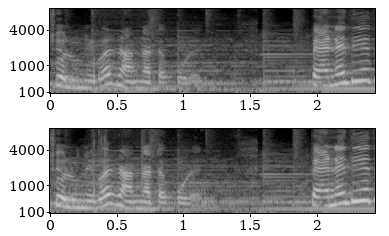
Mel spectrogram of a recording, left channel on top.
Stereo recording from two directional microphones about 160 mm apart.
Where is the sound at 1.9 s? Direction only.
35° right (ahead or behind).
